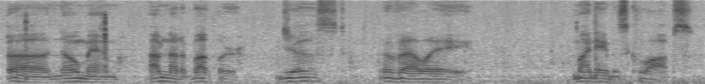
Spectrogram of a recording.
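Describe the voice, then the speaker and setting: A man puts on a character voice with a very deep, low pitch. He goes at a fairly slow pace with long, frequent pauses over clear background noise. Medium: video game.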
